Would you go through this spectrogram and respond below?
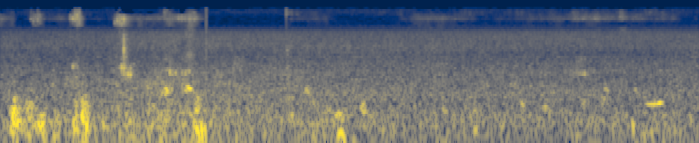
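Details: Northern elephant seals on the Northern California Pacific coast, among them pups, mothers and sparring adult males, give deep, guttural grunts and snorts, bunched early then scattered, over a steady hiss of wind and surf.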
